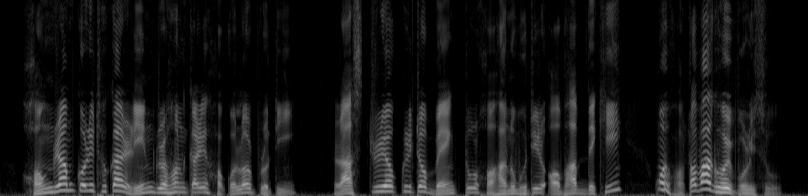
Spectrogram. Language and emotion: Assamese, disgusted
